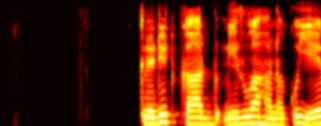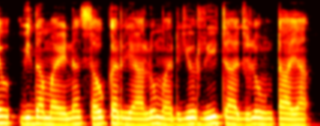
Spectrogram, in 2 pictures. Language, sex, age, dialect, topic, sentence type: Telugu, male, 41-45, Southern, banking, question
